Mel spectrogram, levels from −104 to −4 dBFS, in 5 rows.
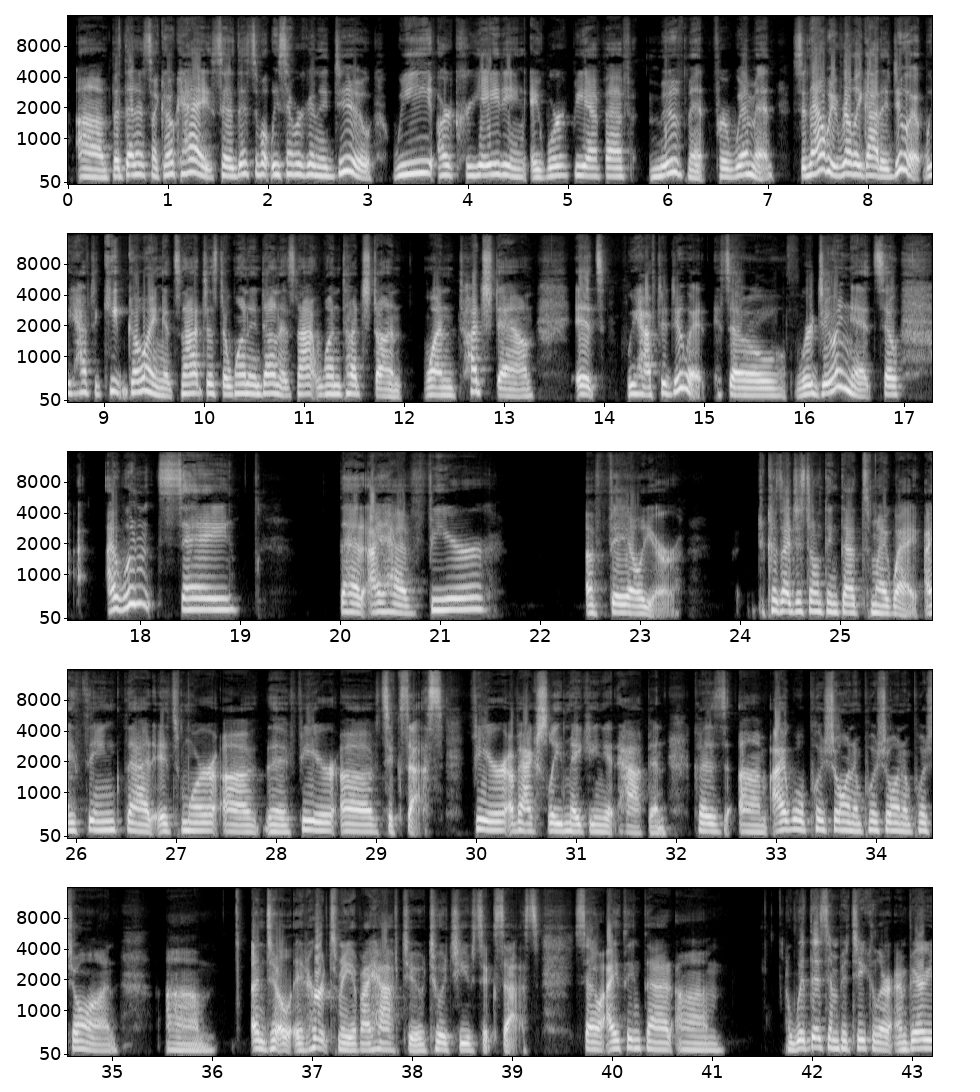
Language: English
